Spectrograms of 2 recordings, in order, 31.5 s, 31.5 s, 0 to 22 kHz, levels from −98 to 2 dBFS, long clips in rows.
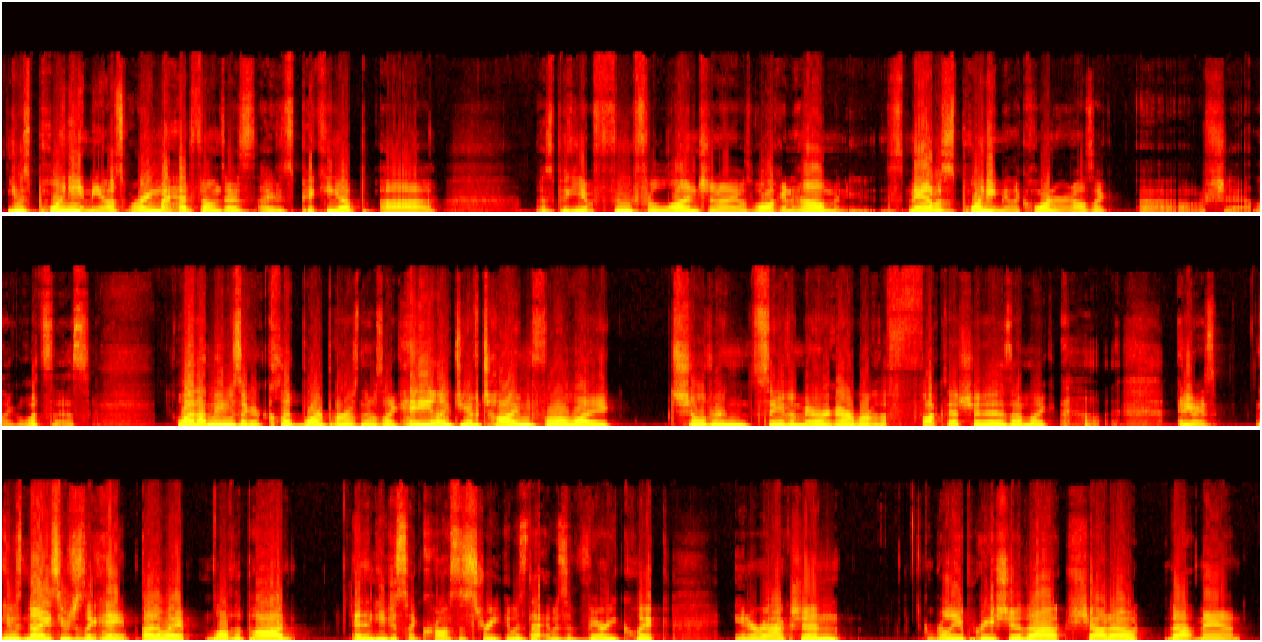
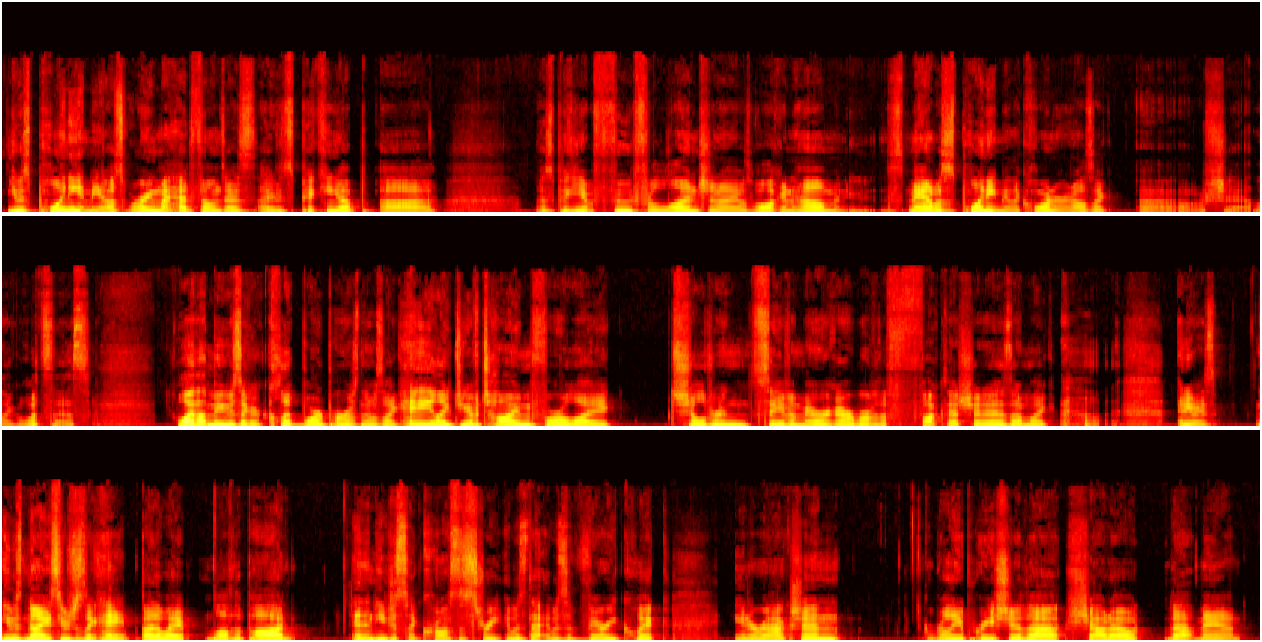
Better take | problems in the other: second | distortion; slight; 6% of the sound clipped

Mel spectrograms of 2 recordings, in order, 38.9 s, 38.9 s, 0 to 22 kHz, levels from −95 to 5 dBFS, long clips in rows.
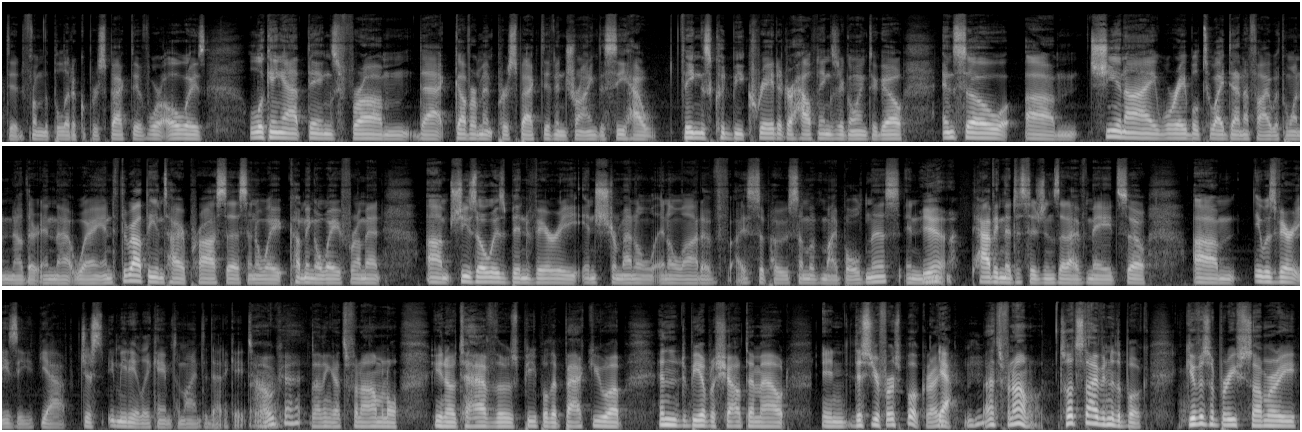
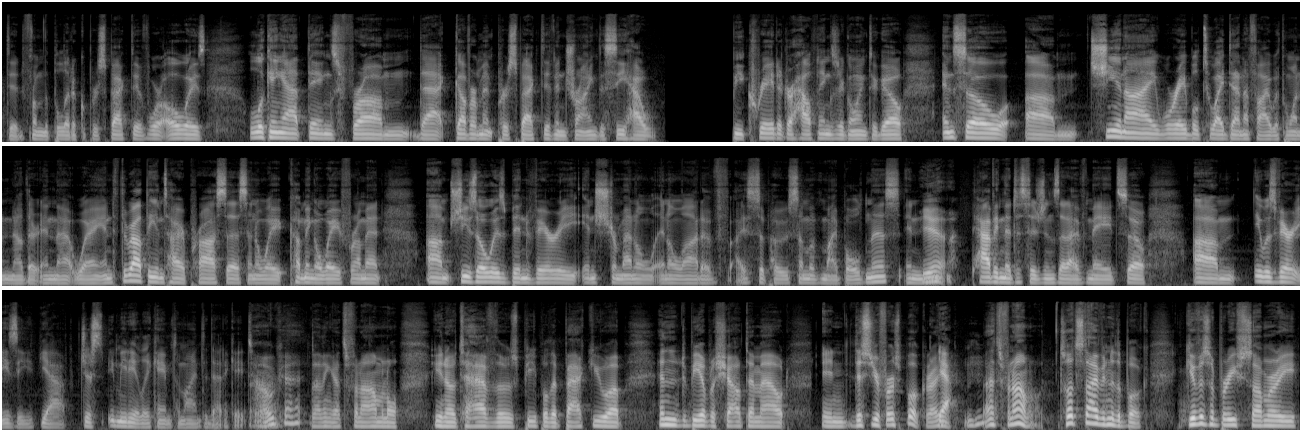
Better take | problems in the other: first | audio cutting out; at 6.5 s for 0.5 s

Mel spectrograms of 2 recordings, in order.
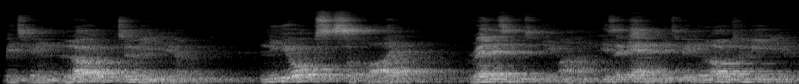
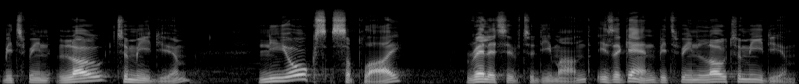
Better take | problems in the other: second | room echo; strong; dies away in 1.5 s // off-mic speech; far

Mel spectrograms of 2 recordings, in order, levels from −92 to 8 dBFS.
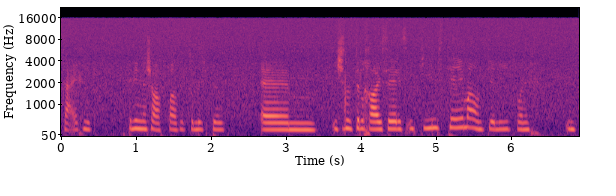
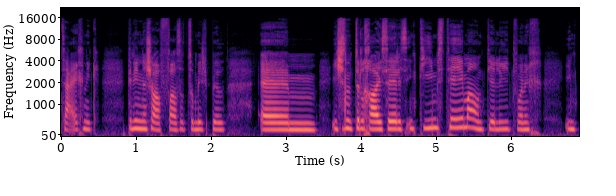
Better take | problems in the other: second | hiss; loud; throughout; 5 dB below the speech

